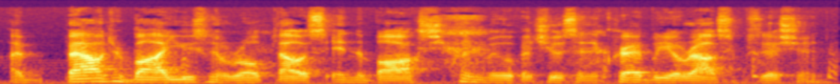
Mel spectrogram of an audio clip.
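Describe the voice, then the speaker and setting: This let's player reads visual novel narration aloud at a very fast clip, often stumbling, with game music behind his voice. His voice is lowish and a bit bright.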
